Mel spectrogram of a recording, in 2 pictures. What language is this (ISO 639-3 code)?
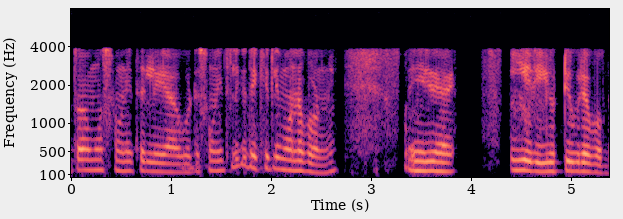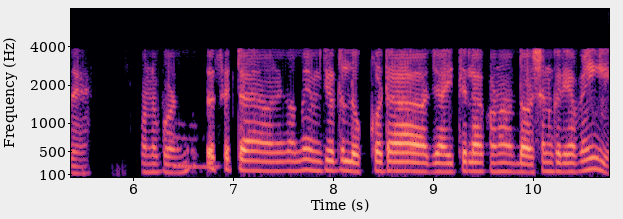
ori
